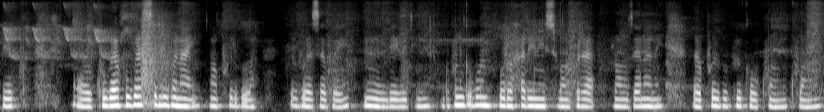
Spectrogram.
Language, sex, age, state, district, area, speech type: Bodo, female, 30-45, Assam, Udalguri, urban, spontaneous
